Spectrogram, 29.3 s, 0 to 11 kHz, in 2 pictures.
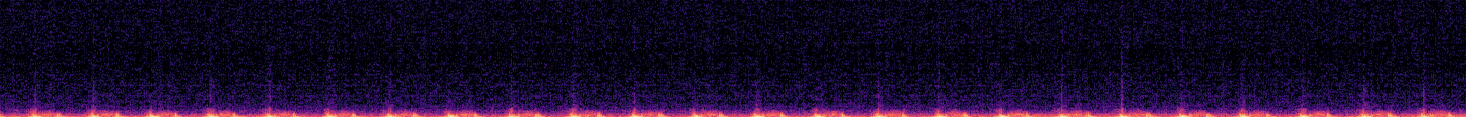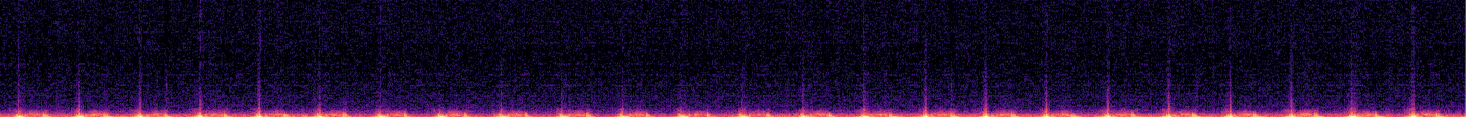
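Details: Self-described weak, inefficient heart that murmurs and palpitates: regular low heartbeats about 98 a minute with a soft rumbling noise between beats, heart murmur.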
